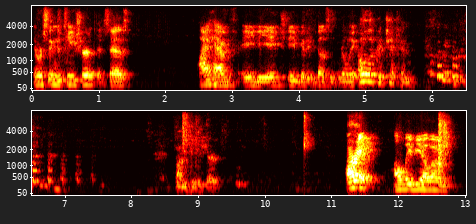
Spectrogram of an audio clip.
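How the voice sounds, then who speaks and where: A man's voice: mid-range voice, animated, slow pace, long pauses, a little hiss or hum. A middle-aged man from Canada, a math teacher chatting casually and rambling to his class in a classroom, recorded by a camera across the room. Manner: rambling, self-deprecating, chatty. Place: classroom with whiteboard. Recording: roomy, dull classroom recording.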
